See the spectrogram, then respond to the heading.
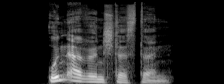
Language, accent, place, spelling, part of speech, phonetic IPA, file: German, Germany, Berlin, unerwünschtesten, adjective, [ˈʊnʔɛɐ̯ˌvʏnʃtəstn̩], De-unerwünschtesten.ogg
- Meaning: 1. superlative degree of unerwünscht 2. inflection of unerwünscht: strong genitive masculine/neuter singular superlative degree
